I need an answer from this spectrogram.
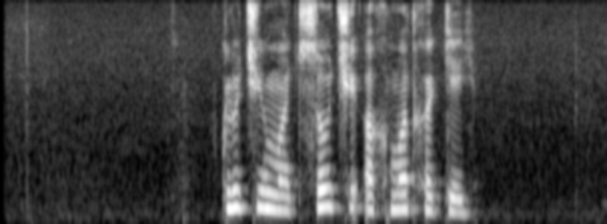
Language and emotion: Russian, neutral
